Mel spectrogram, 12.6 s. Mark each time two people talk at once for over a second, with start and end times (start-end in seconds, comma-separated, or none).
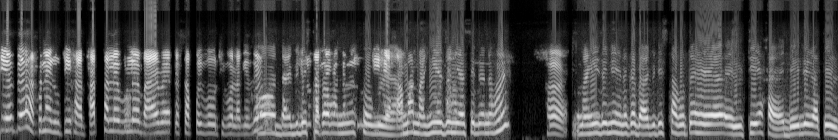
4.5-6.1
